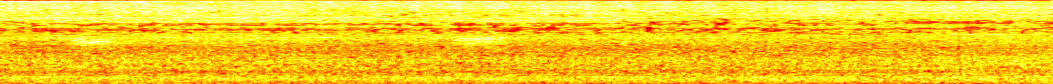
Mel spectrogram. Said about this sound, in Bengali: ফুল স্পিডে পাখা ঘুরছে। আমরা সেই সাউন্ডটা শুনতে পাচ্ছি যেটা আমরা আকাশে শুনতে পাই।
